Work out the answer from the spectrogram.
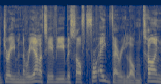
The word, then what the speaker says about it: Ubisoft: It has been pointed out to me that I have been mispronouncing Ubisoft for years. Apparently, the correct pronunciation is Ubisoft.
